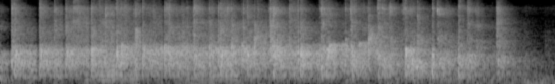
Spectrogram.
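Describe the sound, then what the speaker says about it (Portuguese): An evangelical congregation gives a round of applause in church, dense sustained clapping from many hands, fairly loud and close, tapering off at the end. "Vamos dar uma salva de palmas, irmãos"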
